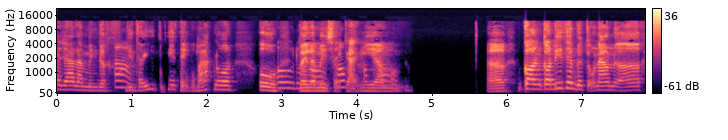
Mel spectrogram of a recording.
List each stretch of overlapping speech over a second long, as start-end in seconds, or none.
2.9-4.6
